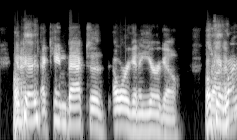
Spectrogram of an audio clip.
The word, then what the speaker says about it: Oregon: We pronounce it Oregon.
